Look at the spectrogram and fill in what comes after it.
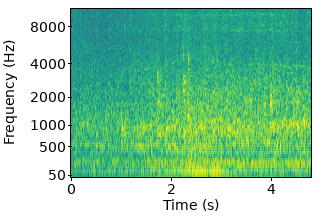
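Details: Panel garage door after lubricating its bearings with silicon spray, run up and down. Steady motor hum and soft rolling rumble, no squeaks or scraping: normal operation.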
